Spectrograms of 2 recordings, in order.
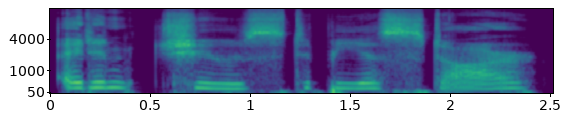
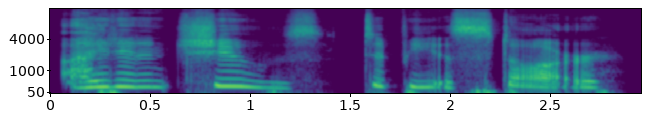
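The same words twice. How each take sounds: First: Slow, higher, defeated and drained; quiet defeated admission. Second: Very high, louder and slow, full of grief; grieving. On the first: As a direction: let it fall out, all fight gone. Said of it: "sounding much more defeated as he quietly admitted". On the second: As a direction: ache over every word. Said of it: "he grieved". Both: Acted.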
